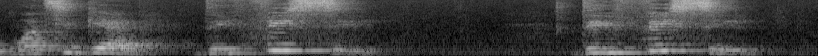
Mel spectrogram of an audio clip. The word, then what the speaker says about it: difícil: Once again, difícil. Difícil. Here we have a three-syllable word, right? The accent should be on that C-I-L, the last syllable, but it's on the second syllable, fi.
